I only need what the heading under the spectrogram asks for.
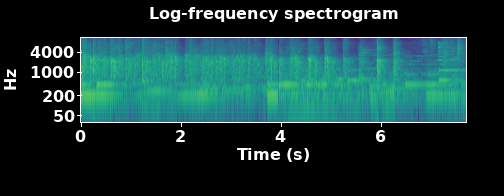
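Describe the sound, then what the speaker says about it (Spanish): Congregation applauding during a church service, a broad sustained wash of clapping with sustained keyboard or organ chords underneath and voices mixed in. "Le dan un aplauso al Señor, por favor."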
